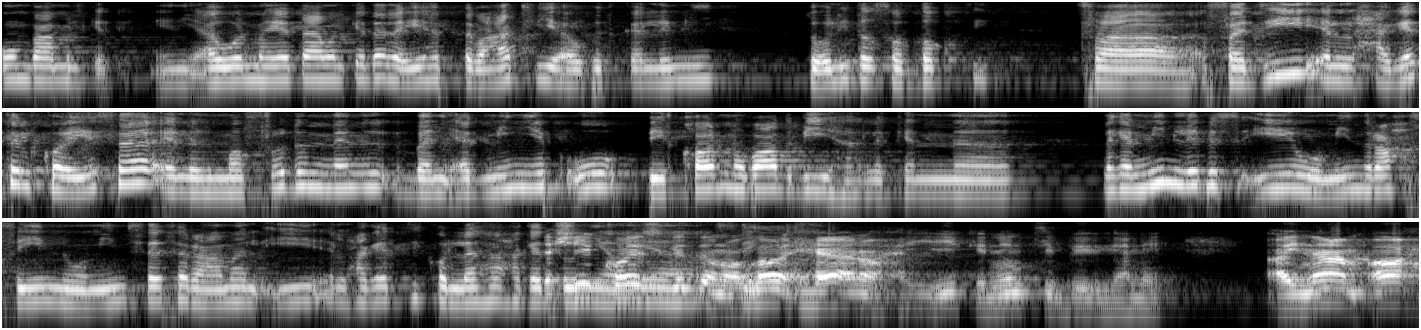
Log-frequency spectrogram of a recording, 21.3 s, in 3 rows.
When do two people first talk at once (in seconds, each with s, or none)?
16.9 s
